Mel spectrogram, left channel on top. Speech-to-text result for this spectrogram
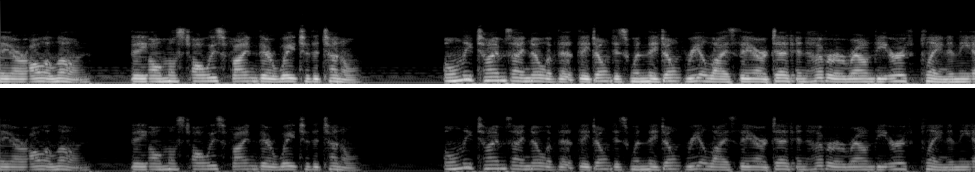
are all alone, they almost always find their way to the tunnel. Only times I know of that they don't is when they don't realize they are dead and hover around the earth plane in the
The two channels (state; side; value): quieter; right; 13.1 dB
